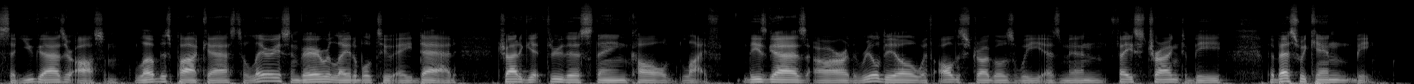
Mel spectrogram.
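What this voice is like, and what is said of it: Robotic reading voice. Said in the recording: “do your robot voice? Because you're doing a great job.”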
